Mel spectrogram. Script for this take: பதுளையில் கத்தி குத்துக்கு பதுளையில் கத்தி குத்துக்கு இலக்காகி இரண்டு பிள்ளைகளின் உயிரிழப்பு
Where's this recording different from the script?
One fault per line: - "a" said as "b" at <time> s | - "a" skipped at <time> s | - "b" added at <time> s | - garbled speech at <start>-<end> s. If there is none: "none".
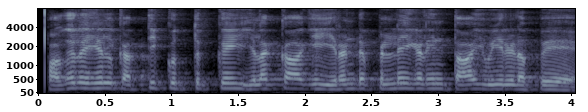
- "பதுளையில் கத்தி குத்துக்கு" skipped at 1.4 s
- "தாய்" added at 3.1 s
